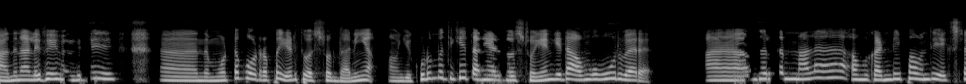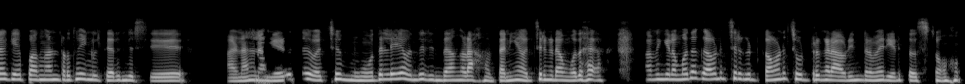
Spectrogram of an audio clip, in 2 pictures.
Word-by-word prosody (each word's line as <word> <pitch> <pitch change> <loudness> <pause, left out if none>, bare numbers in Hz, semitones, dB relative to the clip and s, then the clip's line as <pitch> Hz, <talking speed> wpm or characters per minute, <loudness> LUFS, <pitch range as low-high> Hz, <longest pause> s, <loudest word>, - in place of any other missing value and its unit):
அதனாலயே 210 +7 +2
வந்துட்டு, 205 +7 -5 1.0
அந்த 175 0 +1
மொட்டை 190 +9 0
போடுறப்போ 235 -1 0
எடுத்து 215 - 0
வச்சிட்டோம் 175 -2 -1
தனியா. 190 +8 +1 0.2
அவிங்கெ 155 -1 -2
குடும்பத்துக்கே 275 +3 0
தனியா 215 -1 +2
எடுத்து 195 -1 -2
வச்சிட்டோம். 180 -1 -1
ஏன்னு 230 +2 +3
கேட்டா 240 0 +3
அவங்க 230 +2 +1
ஊர் 270 -3 +1
வேற. 190 -5 +1 0.7
அ - - -1 0.3
அங்க 230 +5 -6
இருக்கறதுனால 250 +1 0 0.4
அவங்க 225 -1 +2
கண்டிப்பா 230 +5 +1
வந்து 240 +1 +1
எக்ஸ்ட்ரா 250 +5 -2
கேட்பாங்கன்றதும் 215 +1 +1
எங்களுக்கு 205 -4 -1
தெரிஞ்சிருச்சு. 185 -3 -2 0.7
அதனால 165 +4 0
நாங்க 175 -1 -1
எடுத்து 235 +4 -6
வச்சு 195 +6 -1 0.3
முதல்லயே 235 +7 +2
வந்து 225 +3 +1
"இந்தாங்கடா, 195 0 +1 0.3
தனியா 190 +3 +2
வச்சுருங்கடா 200 +1 +1
மொத! 210 - +2 0.7
அவிங்கள 235 0 +1
மொத 270 +5 +1
கவனிச்சிருங்க 250 -1 0
கவனிச்சு 245 +3 0
விட்ருங்கடா!" 205 -3 +1
அப்படின்ற 190 +1 0
மாதிரி 190 -3 +1
எடுத்து 185 -2 -2
வச்சிட்டோம். 170 0 -3
210 Hz, 145 wpm, -23 LUFS, 190-240 Hz, 1.0 s, ஏன்னு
